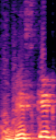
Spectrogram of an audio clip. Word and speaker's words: biscuit: जैसे प्रोनाउंसिएशन किया जाए तो BISCUIT, तो बिस्कुट हो सकता है, बट उसे प्रोनाउंस करते हैं बिस्किट।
